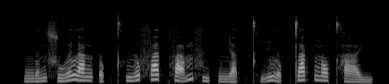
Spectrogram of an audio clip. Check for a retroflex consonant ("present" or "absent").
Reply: absent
